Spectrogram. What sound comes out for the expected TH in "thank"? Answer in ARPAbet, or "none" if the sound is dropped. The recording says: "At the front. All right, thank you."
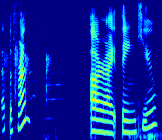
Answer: TH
